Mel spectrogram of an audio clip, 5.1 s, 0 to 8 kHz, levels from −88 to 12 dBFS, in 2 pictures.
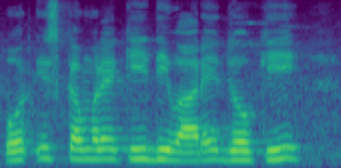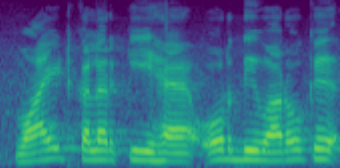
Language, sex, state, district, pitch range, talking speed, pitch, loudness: Hindi, male, Punjab, Fazilka, 155-175 Hz, 150 wpm, 165 Hz, -13 LUFS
